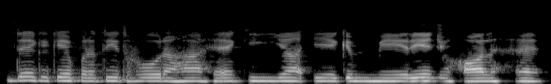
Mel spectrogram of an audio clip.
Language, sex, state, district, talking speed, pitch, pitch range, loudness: Hindi, male, Uttar Pradesh, Jalaun, 130 wpm, 155 Hz, 150-160 Hz, -21 LUFS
